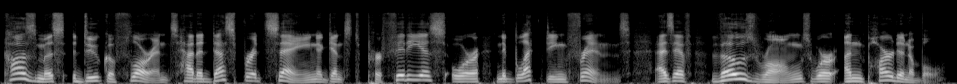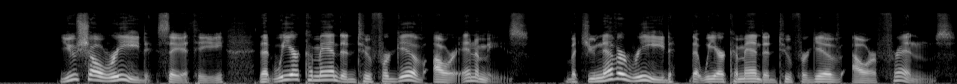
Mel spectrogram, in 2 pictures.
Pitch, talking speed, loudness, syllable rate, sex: 140 Hz, 140 wpm, -21 LUFS, 4.5 syllables/s, male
